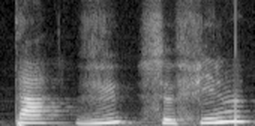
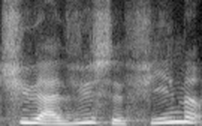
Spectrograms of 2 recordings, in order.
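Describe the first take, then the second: First: The vowel of tu is dropped entirely. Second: The vowel of tu is fully pronounced.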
